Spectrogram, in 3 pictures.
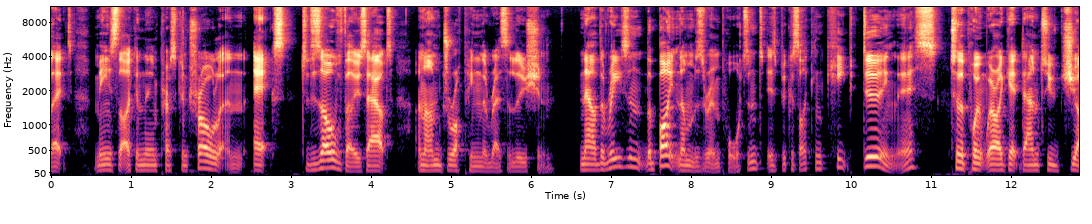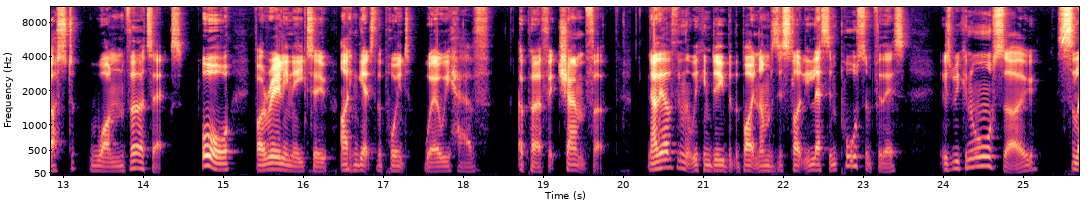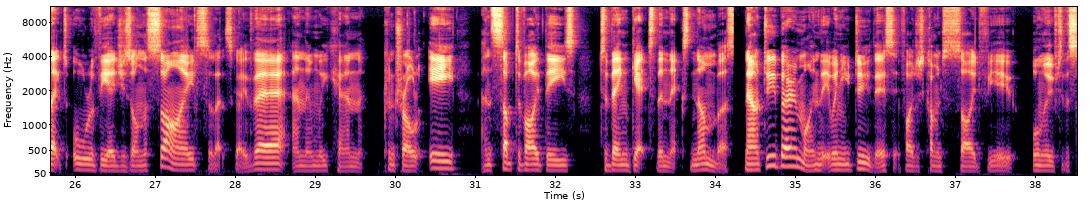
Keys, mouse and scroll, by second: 0.4 middle click, 2.5 ctrl+x, 3.2-4.2 scroll up 1, 4.2 middle click, 10.8 ctrl+x, 11.4 middle click, 16.5 ctrl+x, 17.6 middle click, 18.8 scroll down 1, 19.9 ctrl+z, 22.5 middle click, 22.7 shift+middle click, 22.9 middle click, 23.1 shift+middle click, 23.3 middle click, 23.4 shift+middle click, 23.6 scroll down 1, 23.8 middle click, 24.9 shift+middle click, 25.1 middle click, 26.3 ctrl+click, 27.2 shift+click, 28.0 ctrl+click, 28.7 middle click, 29.6 scroll up 1, 30.0 ctrl+e, 32.1-32.7 scroll up 1, 33.2 middle click, 36.5 middle click, 37.1 shift+middle click, 37.3 scroll up 1, 38.0 middle click.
